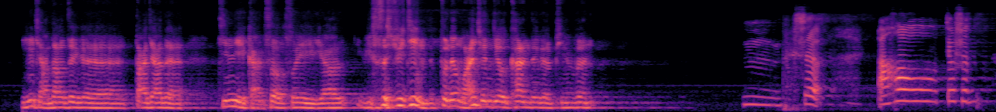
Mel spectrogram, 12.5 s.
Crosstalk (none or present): none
